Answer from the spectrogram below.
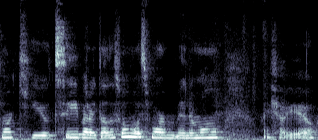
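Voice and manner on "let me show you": soft unvoiced whisper. Real, not acted. Whispering to viewers while showing the shelf. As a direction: breathe it under your breath.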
